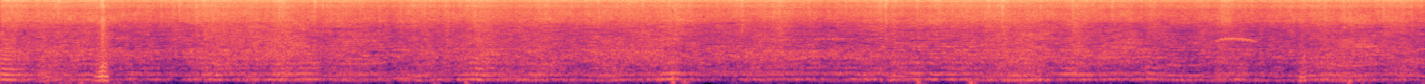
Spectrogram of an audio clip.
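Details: Many honey bees drone together in a thick, even buzz with rich overtones. Scattered soft ticks and one sharp knock early on punctuate the hum.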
